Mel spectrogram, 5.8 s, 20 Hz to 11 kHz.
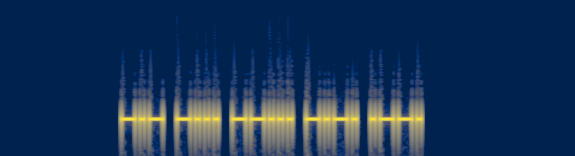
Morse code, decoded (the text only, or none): KB7CP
